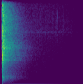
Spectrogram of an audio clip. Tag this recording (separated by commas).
Gunshot, Explosion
